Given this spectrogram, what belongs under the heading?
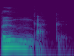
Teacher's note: these words descend rather than ascend in pitch after the first syllable, and thereby fall into the initial high pitch accent category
